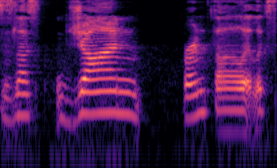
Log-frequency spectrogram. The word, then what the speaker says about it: Bernthal: pronounce his last john bernthal it looks like yeah that would be bernthal that's b-e-r-n t-h-a-l i went to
